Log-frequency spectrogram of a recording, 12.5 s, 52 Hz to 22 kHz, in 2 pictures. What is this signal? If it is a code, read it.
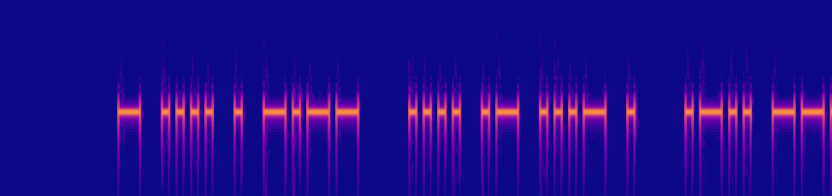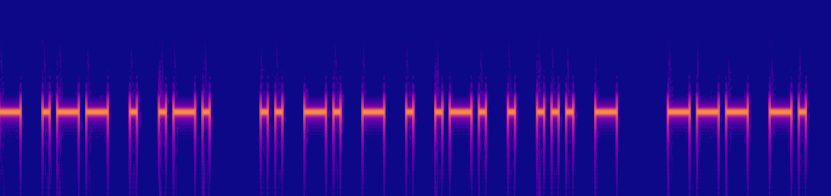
Morse code, heard as a keyed tone, about 22 wpm, 700 Hz. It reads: THEY HAVE LOWER INTEREST ON
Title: Sentences from Top 1000 Words - Review Part 4 - 22wpm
